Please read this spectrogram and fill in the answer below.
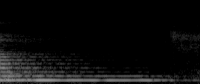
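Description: A single voice chanting a Vietnamese scripture in a slow sung recitation, holding one long low note that fades away near the end at the close of a phrase.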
